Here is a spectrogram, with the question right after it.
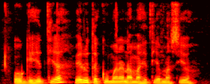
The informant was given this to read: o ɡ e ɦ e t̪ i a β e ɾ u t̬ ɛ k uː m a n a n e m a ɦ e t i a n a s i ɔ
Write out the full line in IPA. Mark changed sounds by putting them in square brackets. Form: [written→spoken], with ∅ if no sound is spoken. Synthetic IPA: o ɡ e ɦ e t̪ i a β e ɾ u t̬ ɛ k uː m a n a n [e→a] m a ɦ e t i a [n→m] a s i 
